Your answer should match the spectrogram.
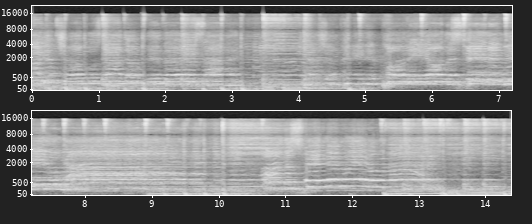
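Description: Show choir singing an upbeat song in harmony with band accompaniment. The bass and drums fall away for much of the middle, leaving mostly the voices, and come back in near the end.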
